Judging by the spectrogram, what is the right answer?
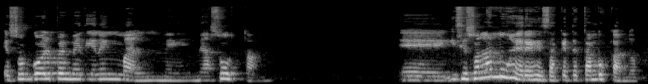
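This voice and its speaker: A woman's voice: medium pitch, expressive, measured pace, fairly bright tone. Catalinón, a woman doing a jittery cowardly servant. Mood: frightened. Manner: whiny, pleading, rambling questions. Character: frightened comic male servant, jittery coward.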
